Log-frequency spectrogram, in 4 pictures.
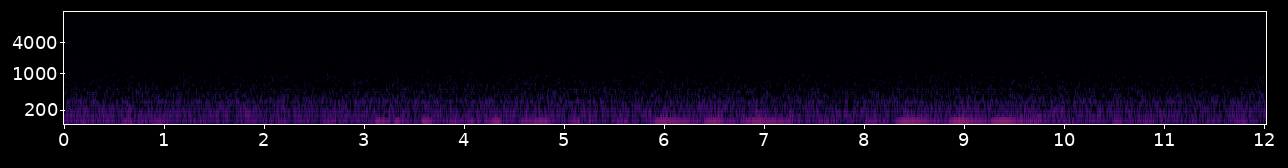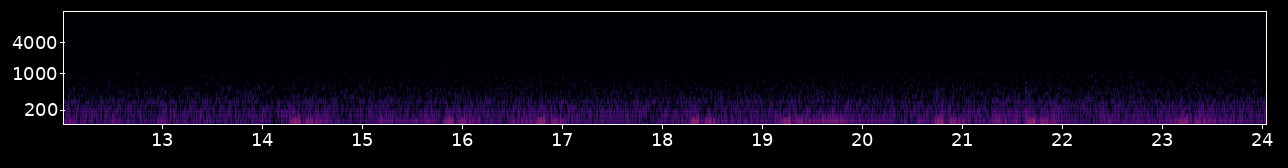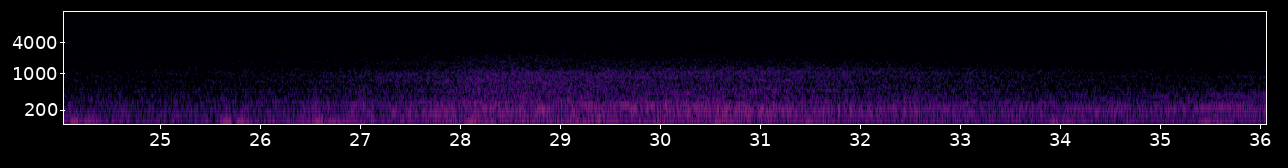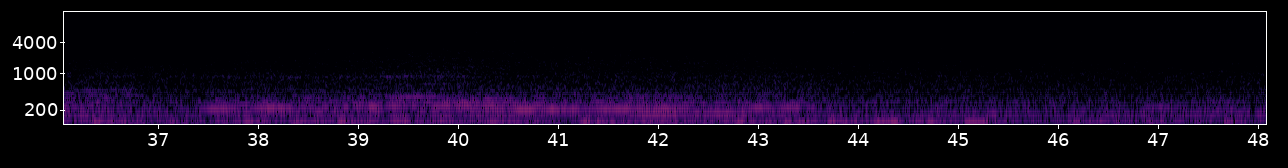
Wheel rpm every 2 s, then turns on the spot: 0, 0, 0, 0, 0, 0, 0, 0, 0, 0, 0, 0, 0, 0, 0, 0, 0, 0, 0, 0, 0, 0, 0, 0.
none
